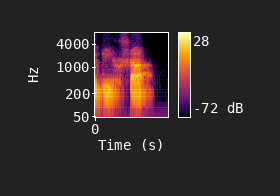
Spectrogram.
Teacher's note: Et un autre Visha avec le chat, avec la pointe de la langue vers le haut, le chat qu'on appelle rétroflexe, ça se prononce donc Visha.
